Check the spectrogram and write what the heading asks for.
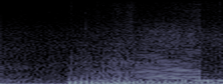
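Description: Dramatic film score sound design: a deep rumble that swells about two thirds of a second in, with a rising drone building over it in the second half.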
